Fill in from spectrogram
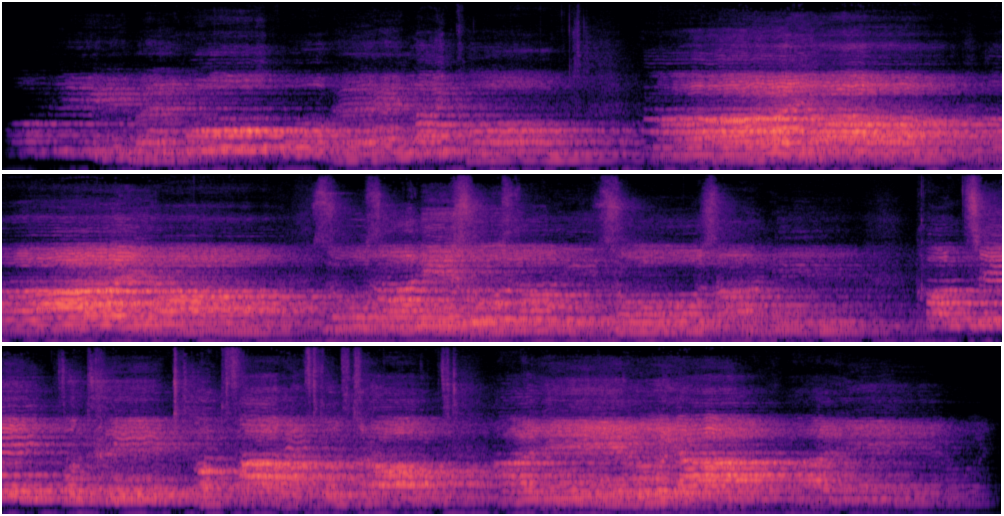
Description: Weihnachtliche Chorsätze und Orgelmusik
